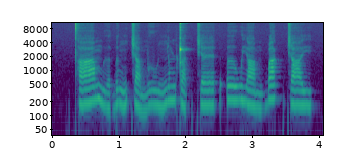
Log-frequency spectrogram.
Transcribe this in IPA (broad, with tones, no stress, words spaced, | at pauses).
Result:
t̪ʰaː˧˥mɨ˨˩ə̯ ɗə˨˩˦ŋca˨˩˨m ɣu˨˩ɲə˧mʈa˨˩k̚ cɛ˧ | ʔəː˧wja˨˩m ɓa˦˥k̚ca˧j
